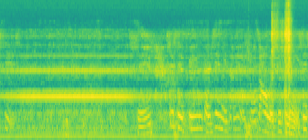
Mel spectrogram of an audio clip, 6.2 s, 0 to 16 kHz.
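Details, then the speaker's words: Circa-1956 New Zealand hand-built La Gloria valve AM radio (Dominion Radio), first power-up: picks up and plays a station over a constant high whine and low hum of electrical noise; partly blamed on only a wire-bundle antenna fitted. "So you can hear she's picking up stations. Happen to be tuned to one in fact. But you can hear that constant whine of other electrical noise."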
